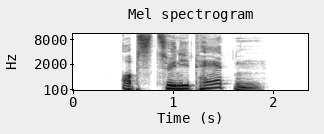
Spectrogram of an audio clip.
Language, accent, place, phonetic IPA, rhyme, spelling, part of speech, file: German, Germany, Berlin, [ɔpst͡søniˈtɛːtn̩], -ɛːtn̩, Obszönitäten, noun, De-Obszönitäten.ogg
- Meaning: plural of Obszönität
